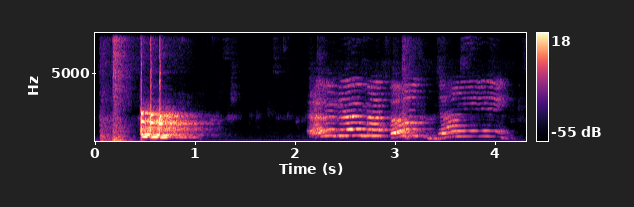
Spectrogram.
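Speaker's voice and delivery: high, drawn-out wail; dismayed wail. Real, not acted. Streamer fretting over a dying phone, dismayed wail. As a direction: stretch it out high and plaintive.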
